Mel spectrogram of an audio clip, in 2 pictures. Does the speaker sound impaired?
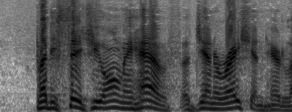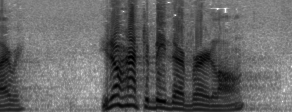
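No.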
